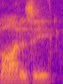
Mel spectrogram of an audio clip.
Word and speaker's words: Audeze: So they came up with the spelling of Audeze. Did you guys get that? That's the origin of how to pronounce the name Audeze. Okay? So when you think of Audeze, think of Odyssey.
